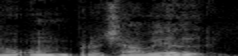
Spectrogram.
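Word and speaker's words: imbrochável: que es Improchable, como se pronuncia porque es portuguesa la palabra, la estuve oyendo varias veces.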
